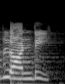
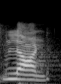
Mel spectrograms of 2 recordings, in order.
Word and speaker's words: blonde: Okay, now not blondie, it's blonde. Okay, okay.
